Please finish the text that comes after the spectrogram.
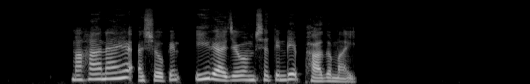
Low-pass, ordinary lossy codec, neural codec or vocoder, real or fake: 14.4 kHz; none; codec, 44.1 kHz, 3.4 kbps, Pupu-Codec; fake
